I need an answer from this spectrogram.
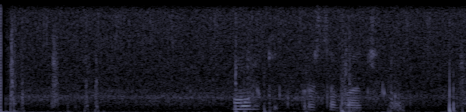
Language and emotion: Russian, neutral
